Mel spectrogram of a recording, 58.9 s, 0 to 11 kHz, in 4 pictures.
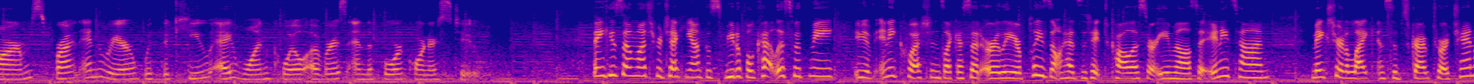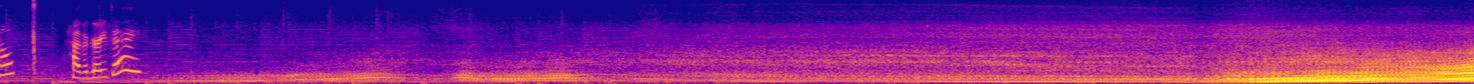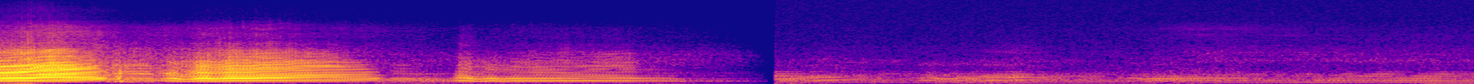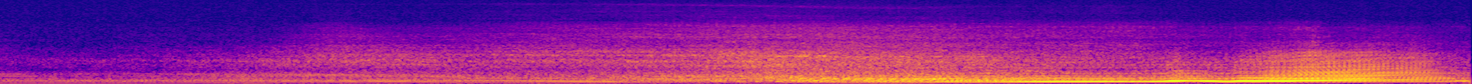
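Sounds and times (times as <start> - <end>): car engine accelerating past: 16.2 - 58.9.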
